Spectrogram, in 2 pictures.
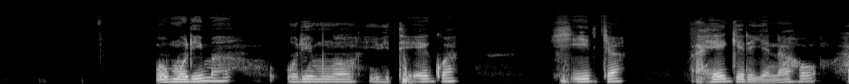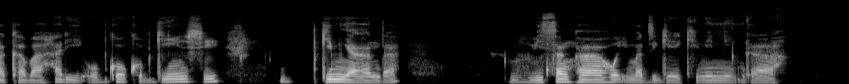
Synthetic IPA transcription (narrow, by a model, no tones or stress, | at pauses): umuɾima | uɾimŋo̞ḭβitʰe̞̰ɡwa | hiɾɟa | ahe̞ɡe̞ɾeje̞naɦo̞hakʰaβahaɾiubɡo̞ːkʰo̞bɡiːnʃi | b̥ɡimɲaːnda | βisaŋ̥aːɦo̞imaziɡihekʰininiŋɡaːha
